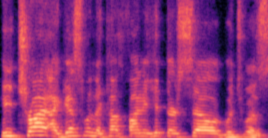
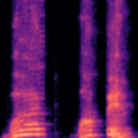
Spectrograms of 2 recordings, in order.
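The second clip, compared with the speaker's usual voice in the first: high, softer startled question; acted surprise; 9 semitones higher, 4 dB quieter, much slower than usual. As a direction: play astonished at the news. Acting shock at bad news.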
